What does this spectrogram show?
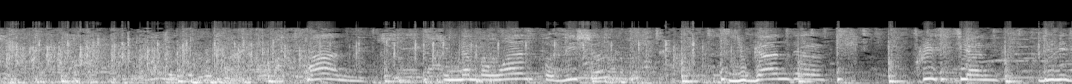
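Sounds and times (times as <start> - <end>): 
audience applause: 0.0 - 7.3
speech: 3.2 - 3.7, 4.4 - 6.4, 7.2 - 8.4, 9.2 - 10.7.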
